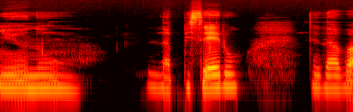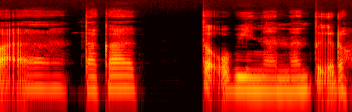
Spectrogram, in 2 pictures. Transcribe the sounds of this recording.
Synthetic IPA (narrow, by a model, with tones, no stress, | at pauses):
ɲũ˧ũ˧nũː˧ | la˧pi˧se˦ɾu˦nĩ˧ða˧βa̰˦˧ʔa̰˧t̪a˧ka˧ | t̪o̰˦ʔo̰˧βi˧nã˨˧nã˧nd̪ɨ̰˦ʔɾo˧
